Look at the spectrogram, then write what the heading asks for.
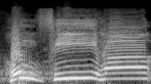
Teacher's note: یہاں میم ساکن کے بعد حرف آ رہا ہے، تو اس لیے یہاں پہ اظہار شفوی ہوگا اور غنہ نہیں کریں گے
